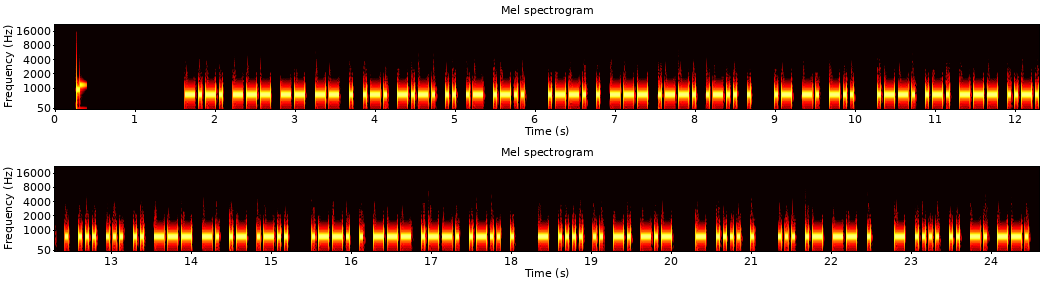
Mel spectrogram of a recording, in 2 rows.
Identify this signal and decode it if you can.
Morse code, heard as a keyed tone, about 28 wpm, 700 Hz. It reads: COMMERCIAL PEOPLE AND PROFESSIONAL PEOPLE THINK THE SAME THING
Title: Sentences from Top 1000 Words - Review Part 5 - 28wpm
